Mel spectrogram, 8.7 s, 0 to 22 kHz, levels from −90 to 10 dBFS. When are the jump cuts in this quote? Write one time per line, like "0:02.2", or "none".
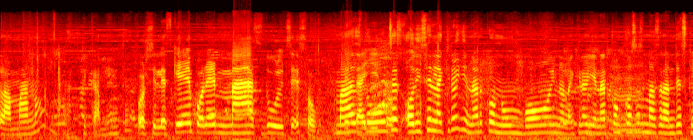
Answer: none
